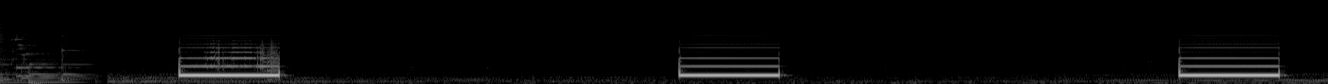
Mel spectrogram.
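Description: Telephone ringback tone on a call to a friend: three steady, single-pitched beeps, each about a second long, spaced several seconds apart over faint hiss.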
